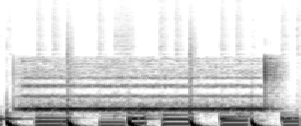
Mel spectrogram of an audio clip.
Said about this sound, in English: I think I'm ready for the next caller. What about you? Indeed, ring-a-ling.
